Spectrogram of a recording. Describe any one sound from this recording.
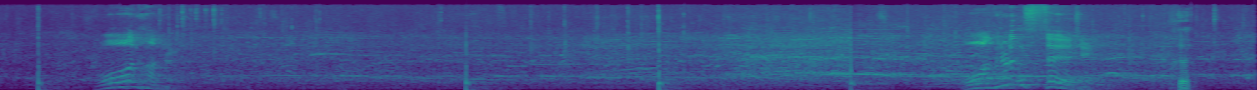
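A man calls out loudly through a microphone.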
